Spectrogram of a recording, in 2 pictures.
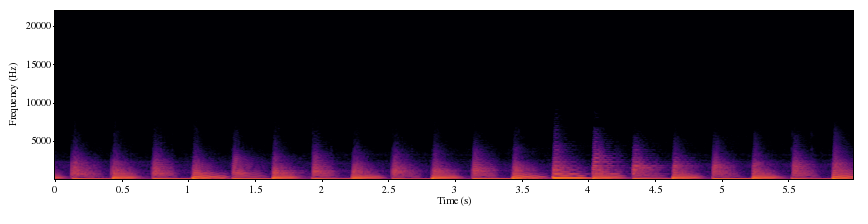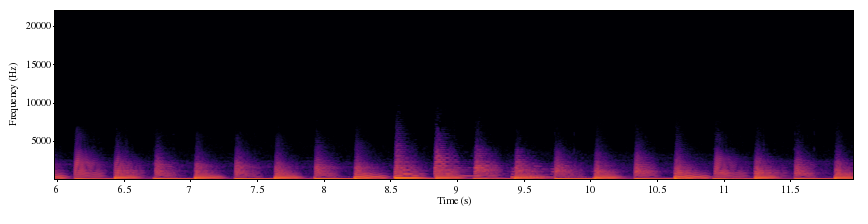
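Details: Synthesizer and drum-machine music with a steady, regular beat and bass line, and no animal sound.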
